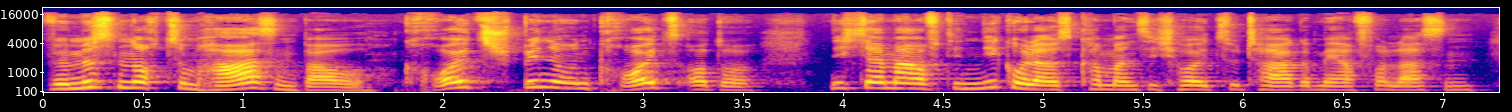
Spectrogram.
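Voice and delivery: loud, exasperated fox complaint; grumbling fox. A narrator's reading. Fox laments the vain magpie, loudly grumbling. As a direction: grumble emphatically as a fed-up fox.

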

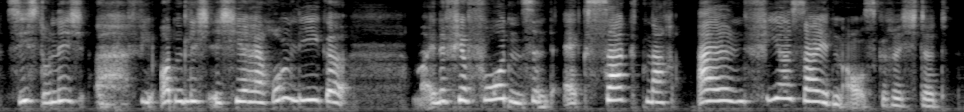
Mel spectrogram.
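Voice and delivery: a winded fox pretending all is in order; lightly voiced fox, mock dignified; dazed fox. A narrator's reading. Fox character voice after crash.

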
